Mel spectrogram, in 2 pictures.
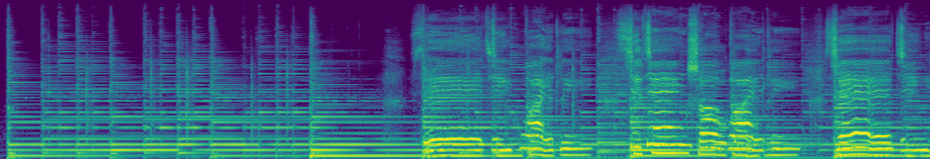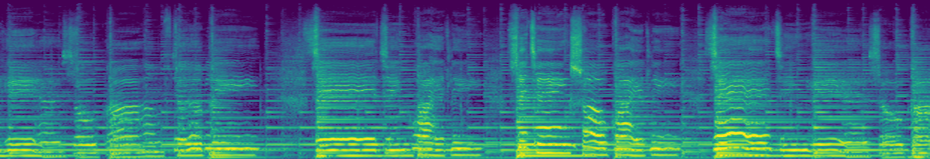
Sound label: Sitting Quietly Full Song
